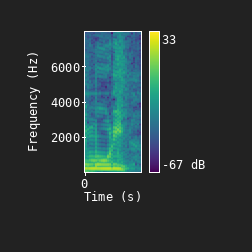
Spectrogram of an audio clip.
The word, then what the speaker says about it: Moody: rockin with the best moody last name rhymes with duty yeah I apologize for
